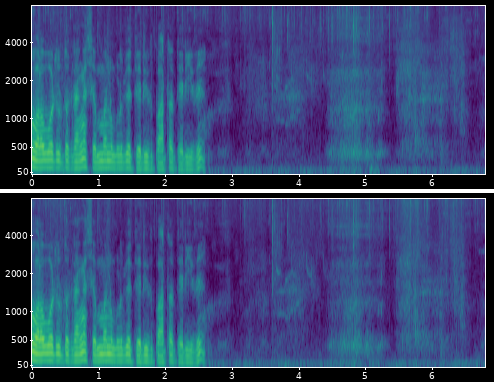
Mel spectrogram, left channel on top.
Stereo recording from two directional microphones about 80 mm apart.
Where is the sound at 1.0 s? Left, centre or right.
Centre.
